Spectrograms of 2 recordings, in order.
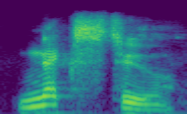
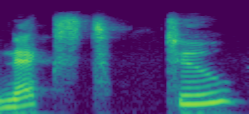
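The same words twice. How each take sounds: First: The two T sounds merge into one. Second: Two separate T sounds are pronounced. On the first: The speaker calls it right. "it's next to" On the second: The speaker calls it wrong. "there's no need to pronounce two of the same the same letter. So instead of saying next to"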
